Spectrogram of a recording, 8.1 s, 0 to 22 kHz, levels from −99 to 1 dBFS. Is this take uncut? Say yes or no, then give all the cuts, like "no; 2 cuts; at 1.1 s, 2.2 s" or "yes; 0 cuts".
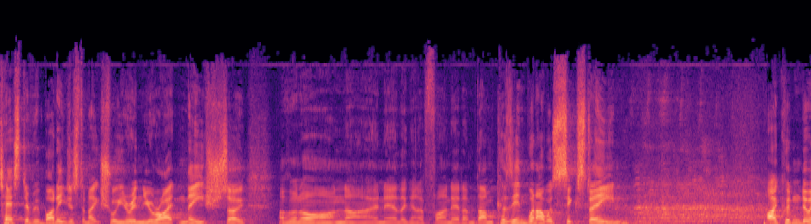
yes; 0 cuts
